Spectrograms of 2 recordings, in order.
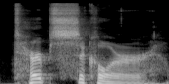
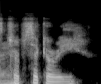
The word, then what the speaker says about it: Terpsichore: Terpsichore, or Terpsichore, depending on how you pronounce that. – Terpsichore. I think it's Terpsichore.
